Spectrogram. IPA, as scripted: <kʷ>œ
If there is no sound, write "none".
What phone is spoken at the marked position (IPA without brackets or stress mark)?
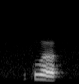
kʷ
